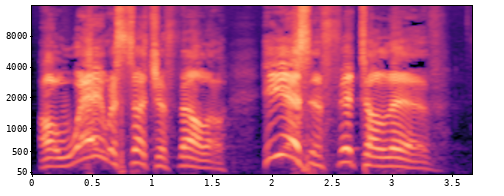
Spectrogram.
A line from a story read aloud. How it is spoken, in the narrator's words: they yelled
